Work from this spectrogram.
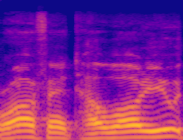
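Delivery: speaking loudly. Showing the wrong way to address the prophet, in a loud voice. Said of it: "You have to lower your voice".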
